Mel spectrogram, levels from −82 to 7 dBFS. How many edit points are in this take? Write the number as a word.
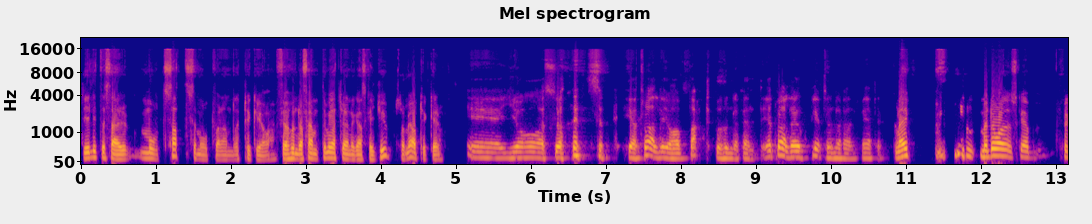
three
